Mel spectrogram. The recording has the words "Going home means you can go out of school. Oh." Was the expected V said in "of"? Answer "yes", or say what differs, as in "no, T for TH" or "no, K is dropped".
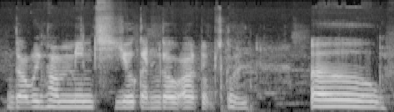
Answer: no, P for V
